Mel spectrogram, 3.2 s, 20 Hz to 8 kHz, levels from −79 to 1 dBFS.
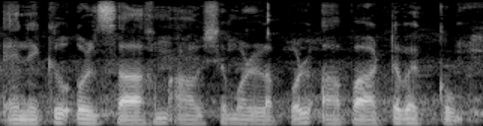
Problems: constant background noise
